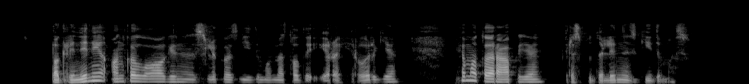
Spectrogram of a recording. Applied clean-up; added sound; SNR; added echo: none; none; none; none.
